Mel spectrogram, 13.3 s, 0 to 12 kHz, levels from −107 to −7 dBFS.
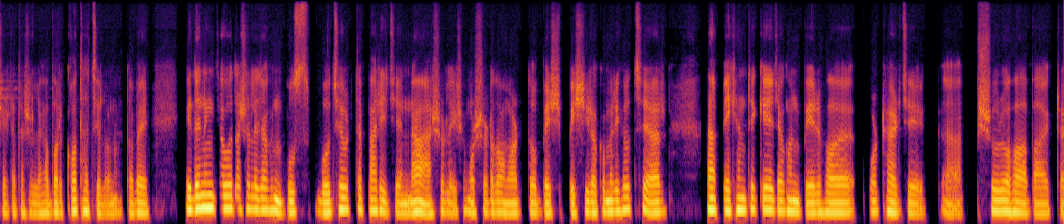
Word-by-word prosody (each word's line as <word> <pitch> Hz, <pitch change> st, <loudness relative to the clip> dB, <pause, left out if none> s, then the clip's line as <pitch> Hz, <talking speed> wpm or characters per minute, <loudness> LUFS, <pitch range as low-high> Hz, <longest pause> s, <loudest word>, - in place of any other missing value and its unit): সেটা 110 Hz, 0 st, -6 dB
তো -, -, -8 dB
আসলে 110 Hz, -1 st, -6 dB
হবার 110 Hz, +1 st, -1 dB
কথা 130 Hz, -1 st, +2 dB
ছিল 110 Hz, -2 st, -4 dB
না। -, -, -6 dB
তবে 110 Hz, +1 st, 0 dB, 0.6 s
ইদানিং 155 Hz, +3 st, +7 dB
যাবত 155 Hz, 0 st, +2 dB
আসলে 150 Hz, 0 st, -1 dB
যখন 140 Hz, -1 st, +2 dB
বুঝ 120 Hz, 0 st, +1 dB, 0.3 s
বুঝে 115 Hz, +6 st, +2 dB
উঠতে 140 Hz, +1 st, -3 dB
পারি 135 Hz, -1 st, +2 dB
যে 115 Hz, -, -2 dB, 0.2 s
না 120 Hz, -, +5 dB, 0.2 s
আসলে 115 Hz, +2 st, -4 dB
এই -, -, -5 dB
সমস্যাটা 115 Hz, -2 st, -3 dB
তো 120 Hz, -, 0 dB
আমার 110 Hz, 0 st, +1 dB
তো -, -, -1 dB
বেশ 110 Hz, 0 st, +1 dB, 0.2 s
বেশি 110 Hz, +3 st, -1 dB
রকমেরই 125 Hz, +2 st, +1 dB
হচ্ছে। 145 Hz, +1 st, -2 dB
আর 120 Hz, -, +1 dB, 0.6 s
আপ 140 Hz, -, +4 dB
এখান 140 Hz, +2 st, +3 dB
থেকে 145 Hz, 0 st, 0 dB, 0.2 s
যখন 125 Hz, 0 st, +2 dB
বের 110 Hz, 0 st, +1 dB
হওয়া 115 Hz, -1 st, +3 dB, 0.4 s
ওঠার 125 Hz, -2 st, +1 dB
যে 110 Hz, -, 0 dB, 0.4 s
আ -, -, -4 dB, 0.5 s
শুরু 130 Hz, -1 st, +2 dB
হওয়া 115 Hz, -2 st, +2 dB
বা 105 Hz, -, -2 dB
একটা 115 Hz, -1 st, -8 dB
120 Hz, 190 wpm, -21 LUFS, 115-135 Hz, 0.6 s, ইদানিং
